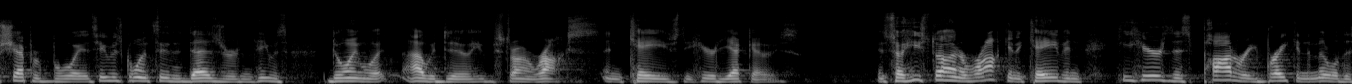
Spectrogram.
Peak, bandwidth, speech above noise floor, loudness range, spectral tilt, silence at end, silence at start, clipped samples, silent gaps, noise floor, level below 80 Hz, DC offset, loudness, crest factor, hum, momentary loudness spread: -10 dBFS; 15.5 kHz; 39 dB; 4 LU; -7 dB/octave; 0 s; 0 s; under 0.1%; none; -67 dBFS; -72 dBFS; under 0.1%; -29 LUFS; 20 dB; none; 14 LU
